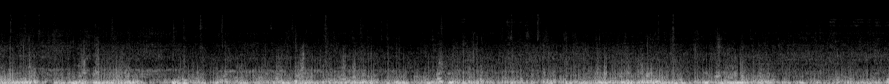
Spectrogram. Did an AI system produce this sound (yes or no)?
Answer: yes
